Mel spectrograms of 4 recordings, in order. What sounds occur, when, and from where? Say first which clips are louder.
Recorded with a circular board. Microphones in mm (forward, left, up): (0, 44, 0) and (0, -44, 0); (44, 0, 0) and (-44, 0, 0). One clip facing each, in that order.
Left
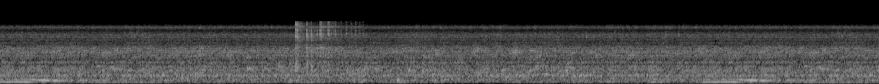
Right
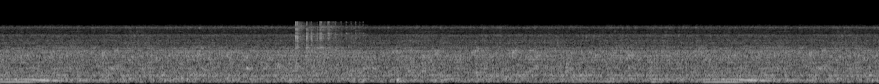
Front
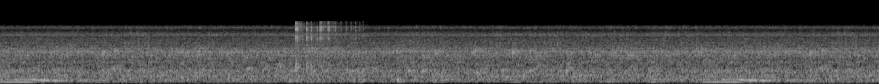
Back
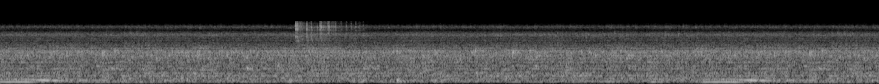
0.0 s running water: right 3 dB, back 1 dB; 120° right, 1.2 m
3.0 s a dropped coin: right 1 dB, even; 15° left, 1.2 m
